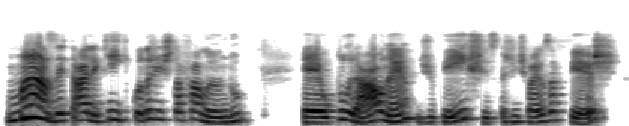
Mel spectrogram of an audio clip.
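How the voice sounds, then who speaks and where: A woman's voice: fairly high pitch, lively intonation, unhurried, fairly bright tone. A woman, teaching English grammar in an online lesson, patient and repeating each word for her students. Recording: dull lo-fi audio.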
